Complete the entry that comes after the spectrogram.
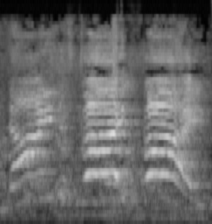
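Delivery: slow, loud number call; raffle caller. Real, not acted. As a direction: draw each digit out loudly. Calling raffle numbers to crowd.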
